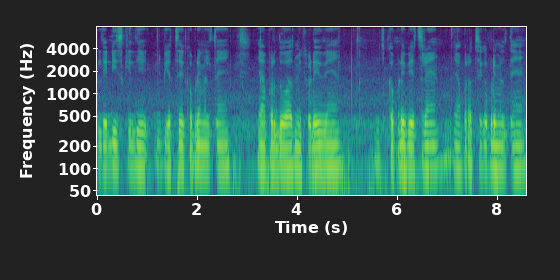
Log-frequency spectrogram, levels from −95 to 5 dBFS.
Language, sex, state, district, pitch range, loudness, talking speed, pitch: Hindi, male, Rajasthan, Bikaner, 100-105 Hz, -18 LUFS, 180 wpm, 100 Hz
